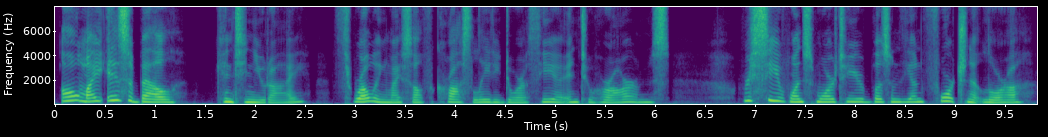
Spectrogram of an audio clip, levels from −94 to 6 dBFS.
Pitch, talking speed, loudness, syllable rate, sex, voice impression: 230 Hz, 135 wpm, -21 LUFS, 3.3 syllables/s, female, very feminine, young, very thin, tensed, slightly weak, bright, soft, very clear, fluent, very cute, intellectual, very refreshing, sincere, slightly calm, very friendly, very reassuring, unique, elegant, slightly sweet, lively, slightly strict, slightly intense, slightly sharp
